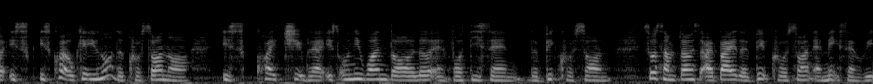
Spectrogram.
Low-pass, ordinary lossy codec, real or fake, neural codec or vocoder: 7.2 kHz; none; real; none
